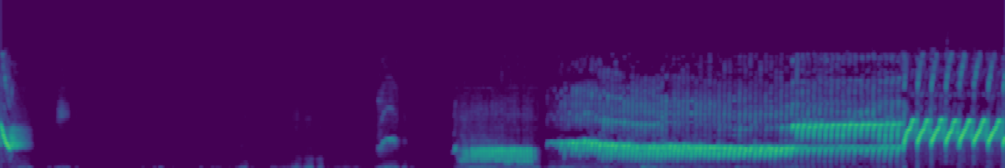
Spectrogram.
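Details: Canary singing to attract a mate: several seconds of faint scattered clicks and soft notes, then a loud rolling buzzy trill, a long steady trill and fast repeated upward sweeps at the close.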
